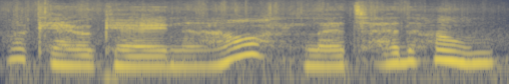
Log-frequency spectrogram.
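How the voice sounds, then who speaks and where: A young woman playing a gentle, protective female ogre in a soft-spoken ASMR roleplay, speaking slowly and soothingly with quiet breathy asides. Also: on the low side, expressive, slight background noise.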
